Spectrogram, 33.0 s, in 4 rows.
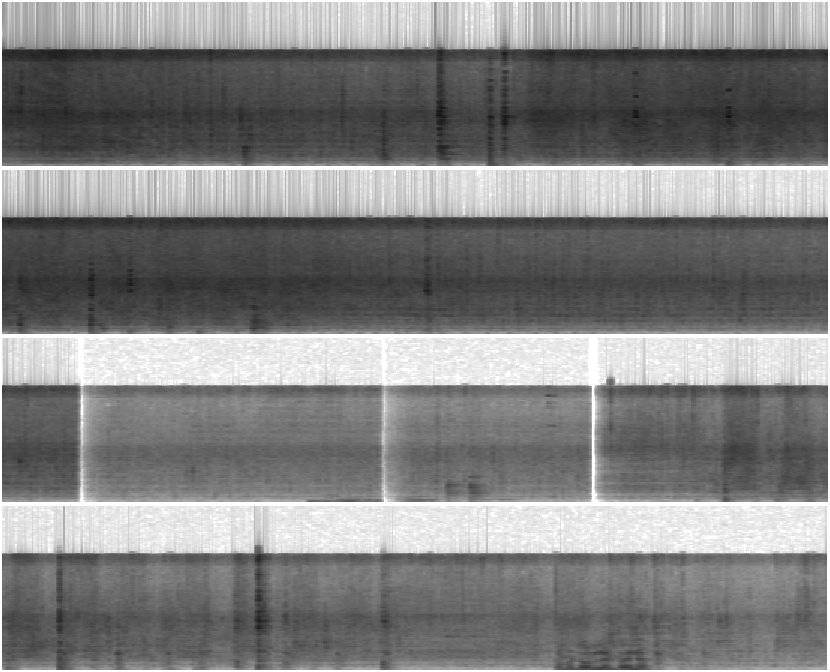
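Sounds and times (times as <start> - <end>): vegetables sizzling in oil: 0.0 - 33.0
spatula scraping a pan: 0.3 - 12.8, 23.3 - 28.9, 29.8 - 33.0.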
